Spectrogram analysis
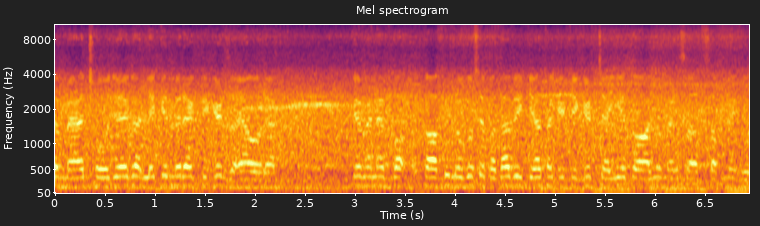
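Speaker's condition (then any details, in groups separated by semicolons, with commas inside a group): No condition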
